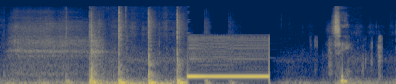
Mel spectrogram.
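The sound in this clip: Outgoing-call telephone ringback tone: a few soft clicks, then one steady, low-pitched tone burst lasting under a second before cutting off, followed by a short quiet sound.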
